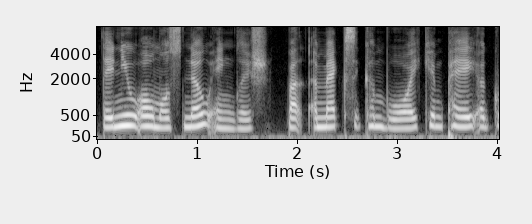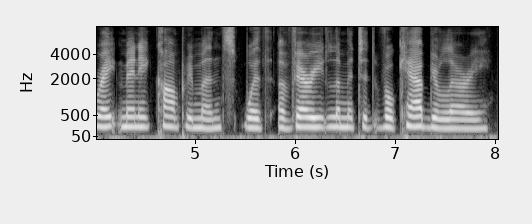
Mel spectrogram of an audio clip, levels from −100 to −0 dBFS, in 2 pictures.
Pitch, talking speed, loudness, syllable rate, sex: 220 Hz, 150 wpm, -17 LUFS, 4.6 syllables/s, female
